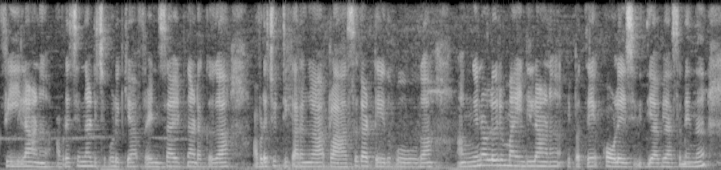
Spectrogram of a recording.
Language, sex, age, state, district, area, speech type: Malayalam, female, 30-45, Kerala, Kozhikode, rural, spontaneous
